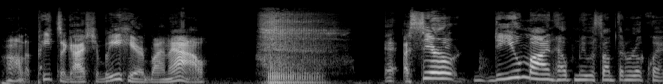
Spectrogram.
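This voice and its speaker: A put-on character voice at a fairly high pitch moves at a moderate pace on a very clean recording with a silent background. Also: female-sounding voice. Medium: actual play. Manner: rambling, keeps pausing with 'you see'.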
